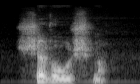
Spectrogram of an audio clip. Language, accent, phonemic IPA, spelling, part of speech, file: French, Canada, /ʃə.voʃ.mɑ̃/, chevauchements, noun, LL-Q150 (fra)-chevauchements.wav
- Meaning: plural of chevauchement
